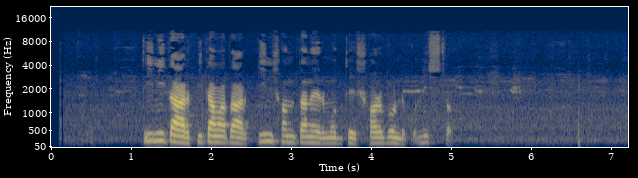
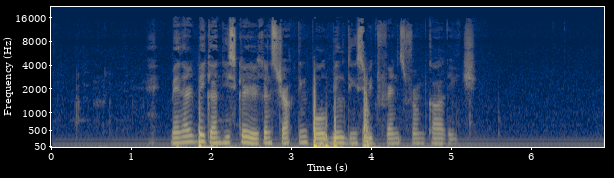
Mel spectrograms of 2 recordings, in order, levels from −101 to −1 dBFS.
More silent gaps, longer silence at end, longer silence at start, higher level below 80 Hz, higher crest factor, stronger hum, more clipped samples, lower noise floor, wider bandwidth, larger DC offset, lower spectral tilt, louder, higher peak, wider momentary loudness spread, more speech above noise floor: neither; first, 2.2 s vs 1.65 s; about the same, 1.15 s vs 1.25 s; second, -86 dBFS vs -36 dBFS; about the same, 22 dB vs 26 dB; second, none vs 60 Hz at -50 dBFS; neither; about the same, -62 dBFS vs -64 dBFS; second, 11 kHz vs 16 kHz; neither; about the same, -5.5 dB/octave vs -5.5 dB/octave; first, -27 LUFS vs -32 LUFS; about the same, -8 dBFS vs -6 dBFS; first, 22 LU vs 15 LU; about the same, 35 dB vs 34 dB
